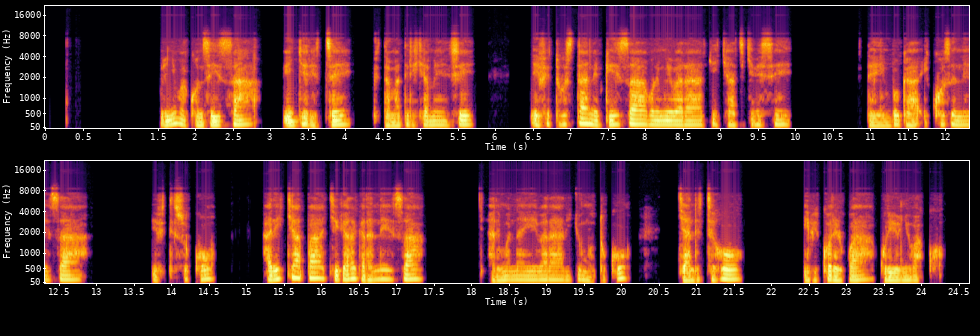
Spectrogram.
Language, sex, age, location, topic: Kinyarwanda, female, 18-24, Kigali, health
